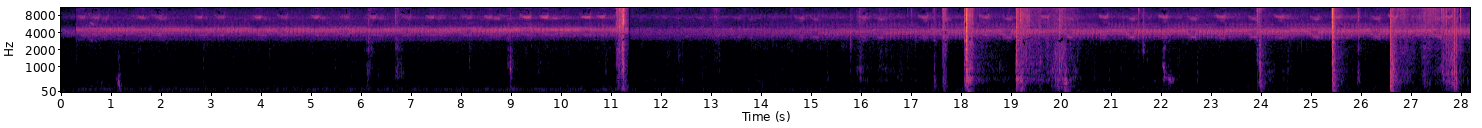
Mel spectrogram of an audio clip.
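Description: A steady high-pitched insect chorus, with a handful of sharp knocks scattered through it; the loudest come about eleven seconds in and again around eighteen seconds.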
